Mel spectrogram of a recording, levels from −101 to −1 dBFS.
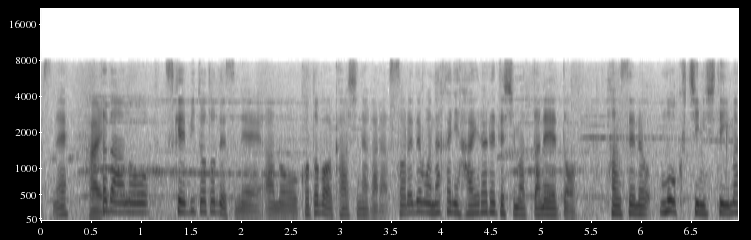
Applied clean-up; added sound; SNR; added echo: none; none; none; none.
